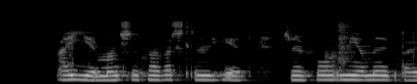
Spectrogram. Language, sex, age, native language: Icelandic, male, 14, Icelandic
